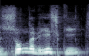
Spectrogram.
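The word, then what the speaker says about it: Sønderjyske: En die heeft eh, de 2-0 gemaakt, wat uiteindelijk 2-1 gewonnen wedstrijd tegen Zonderjski. – Dat, dat spreek je lekker uit. – Lekker, Nog een keer? whisky. Ja, klinkt als zonder whisky, maar dan op zijn Deens.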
